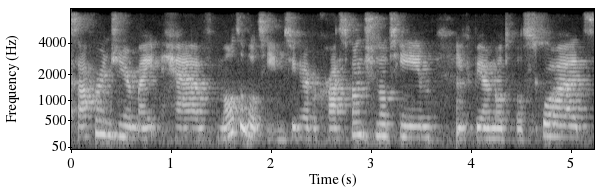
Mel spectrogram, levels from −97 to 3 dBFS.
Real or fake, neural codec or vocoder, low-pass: real; none; 7.2 kHz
